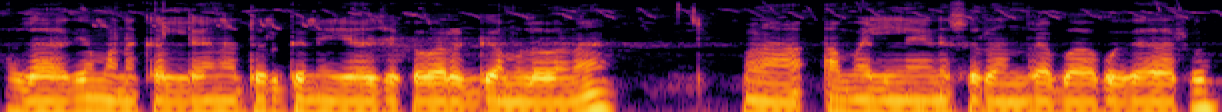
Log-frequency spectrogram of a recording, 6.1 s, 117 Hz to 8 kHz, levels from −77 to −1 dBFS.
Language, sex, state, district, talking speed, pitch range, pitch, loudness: Telugu, male, Andhra Pradesh, Sri Satya Sai, 110 wpm, 90-95 Hz, 90 Hz, -14 LUFS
